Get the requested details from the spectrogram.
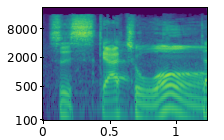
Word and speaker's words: Saskatchewan: No, but seriously, after you moved to Saskatchewan, like how... I can't even say it right. – Saskatchewan.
